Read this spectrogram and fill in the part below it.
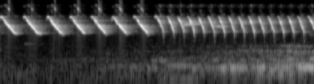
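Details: Chattering canary of the local, AF or AFS type sings a series of steep down-slurred whistles about every quarter second, then speeds into a rapid rattling trill of short high notes.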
